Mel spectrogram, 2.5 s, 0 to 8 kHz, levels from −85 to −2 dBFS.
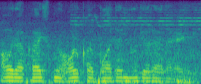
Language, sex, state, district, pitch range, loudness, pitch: Hindi, male, Bihar, Katihar, 115-125 Hz, -17 LUFS, 120 Hz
